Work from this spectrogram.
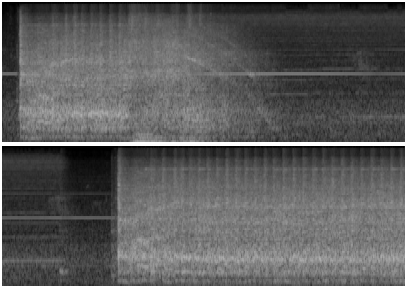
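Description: Two bursts of steady cranking with a pause between them, and the engine never catches; it cranks but will not start. Cause suspected, not confirmed.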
